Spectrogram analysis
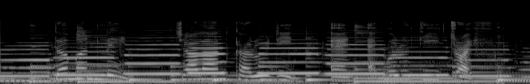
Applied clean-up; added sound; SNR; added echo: none; Wind instrument, woodwind instrument + Guitar; -4 dB; none.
